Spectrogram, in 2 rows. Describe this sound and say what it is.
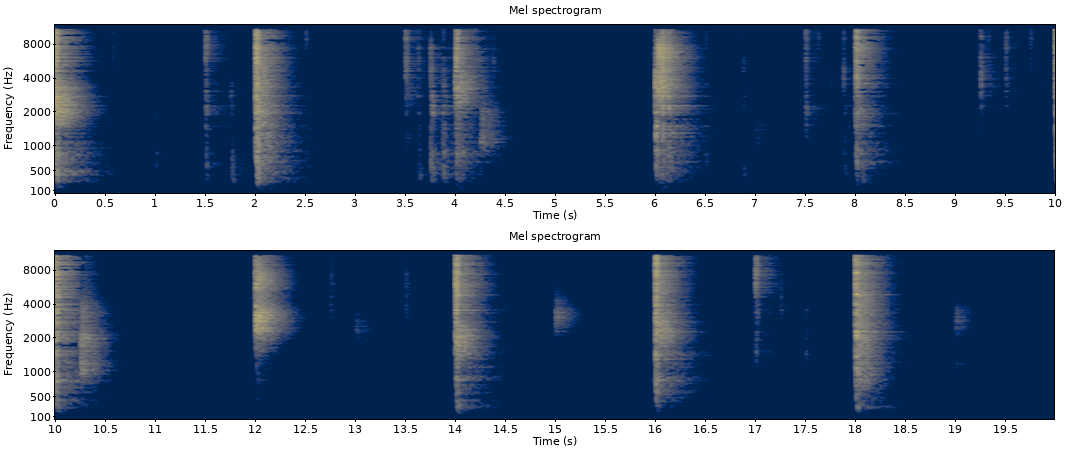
perc hits
Layered percussion hits processed with vocoder, convolution, and reverb. 120 bpm.
Percussion, Snare, Loop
